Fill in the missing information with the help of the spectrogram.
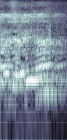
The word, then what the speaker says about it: مجريها: يعني تنطقها أنت هكذا مجريها، كلمة تكسر هنا وتكسر هنا. يعني الألف دي تبقى ياء والراء المفتوحة تبقى مكسورة ماشي.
